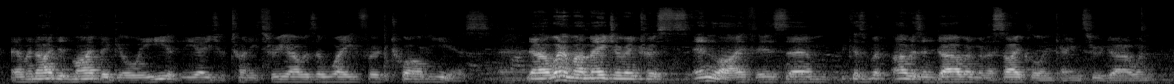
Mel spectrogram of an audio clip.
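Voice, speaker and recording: Amid noticeable background noise and audible room echo, a man talks at a moderate pace and a medium pitch. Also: fairly even intonation, hardly any pauses. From Scotland, emigrated to New Zealand at 14. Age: 50s. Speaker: dome house builder. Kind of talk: interview. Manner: halting, many fillers.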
